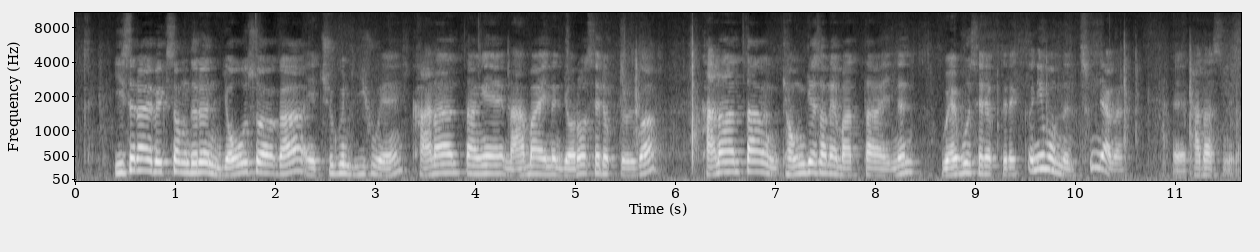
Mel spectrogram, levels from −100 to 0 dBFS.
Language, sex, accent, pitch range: Korean, male, native, 150-210 Hz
